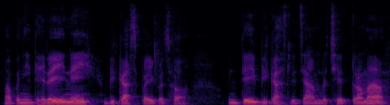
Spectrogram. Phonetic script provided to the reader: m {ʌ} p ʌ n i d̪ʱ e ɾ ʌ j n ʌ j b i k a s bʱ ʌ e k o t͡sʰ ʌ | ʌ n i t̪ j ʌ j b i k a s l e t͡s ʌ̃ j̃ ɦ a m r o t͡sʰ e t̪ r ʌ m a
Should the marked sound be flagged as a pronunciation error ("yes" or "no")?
yes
